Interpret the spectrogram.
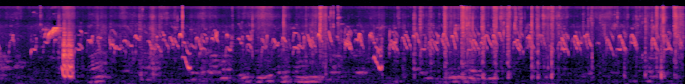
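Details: Feeding grey francolin chicks fill the air with a dense, unbroken chatter of tiny high peeps, many birds calling at once, broken by soft clucking notes and occasional loud tapping sounds.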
